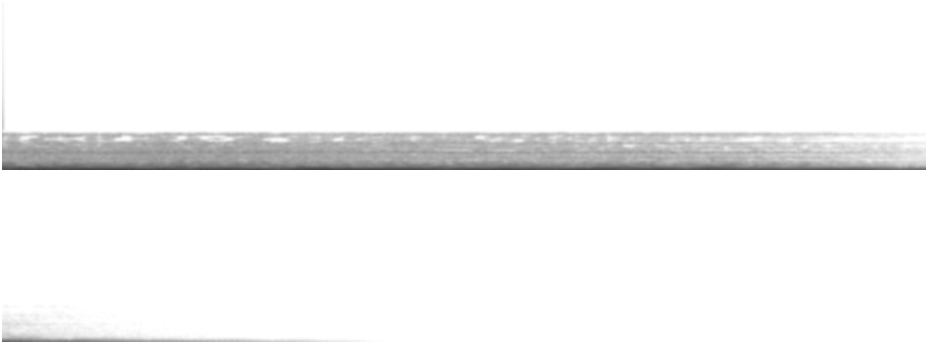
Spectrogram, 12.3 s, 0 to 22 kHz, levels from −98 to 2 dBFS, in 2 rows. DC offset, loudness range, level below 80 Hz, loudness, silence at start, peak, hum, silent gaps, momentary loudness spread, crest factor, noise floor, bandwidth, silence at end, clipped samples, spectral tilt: under 0.1%; 16 LU; -36 dBFS; -26 LUFS; 0 s; -14 dBFS; 50 Hz at -45 dBFS; none; 13 LU; 14 dB; -87 dBFS; 5 kHz; 5.45 s; under 0.1%; -11 dB/octave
